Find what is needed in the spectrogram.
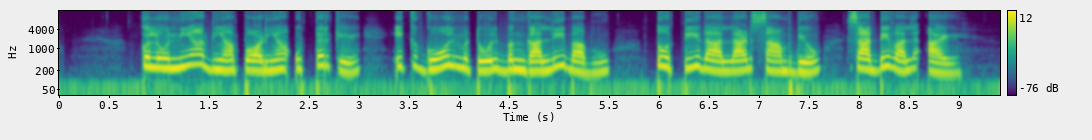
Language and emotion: Punjabi, neutral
